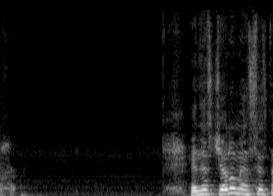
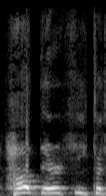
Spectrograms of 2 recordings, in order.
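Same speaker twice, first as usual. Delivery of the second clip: loud, raised-pitch acted outrage; furious; 5 semitones higher, 5 dB louder than usual. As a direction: burst out in indignant fury. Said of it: "she was very furious about this".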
